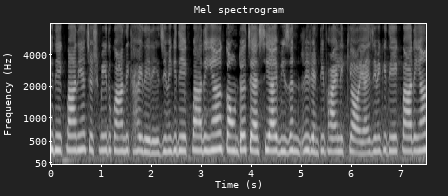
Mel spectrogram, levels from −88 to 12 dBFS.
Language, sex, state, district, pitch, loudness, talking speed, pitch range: Punjabi, female, Delhi, New Delhi, 295 Hz, -13 LUFS, 265 wpm, 285-310 Hz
